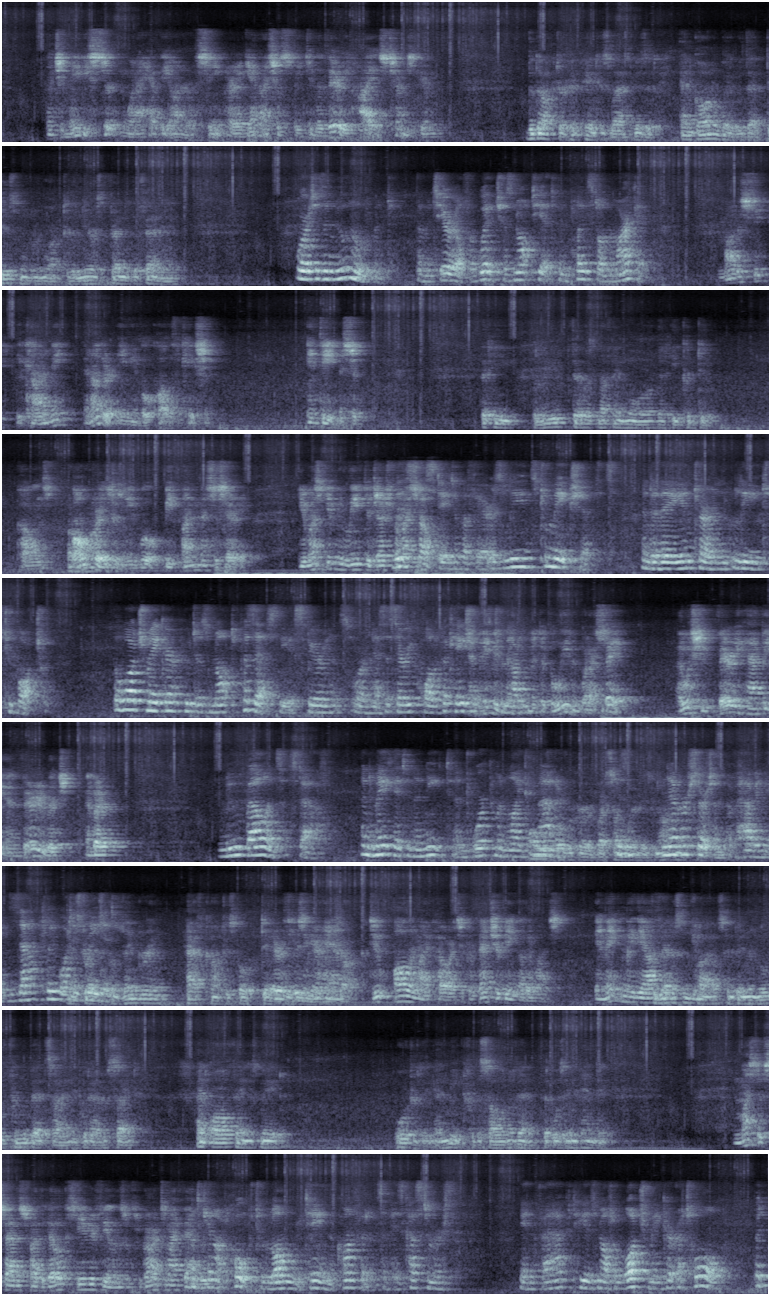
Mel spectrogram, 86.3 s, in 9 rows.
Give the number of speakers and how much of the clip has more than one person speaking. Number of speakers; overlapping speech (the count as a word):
three, about 9%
